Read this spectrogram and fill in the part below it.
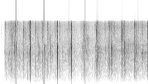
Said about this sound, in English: Allow me to invite colleagues here to give a round of applause to the interpreters who have supported us through the meeting.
